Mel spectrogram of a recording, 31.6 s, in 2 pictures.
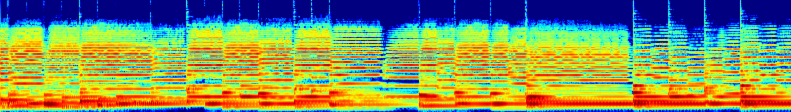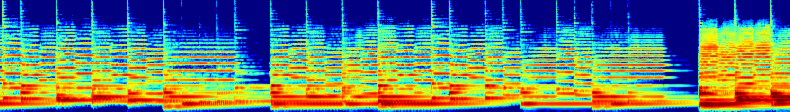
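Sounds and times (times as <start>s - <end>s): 
Bb trumpet playing a lullaby: 0.0s - 31.6s
harp playing a lullaby: 0.0s - 31.6s.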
